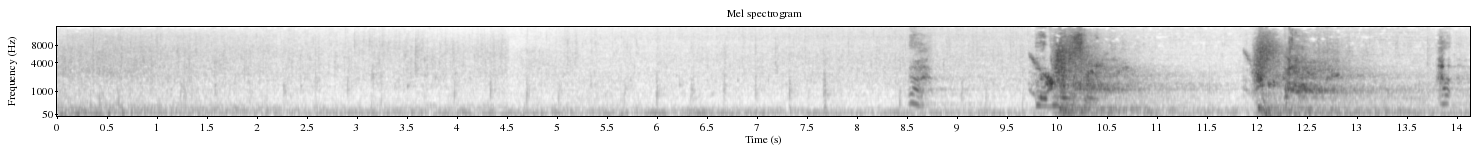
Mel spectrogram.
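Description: Footsteps tap on stone ground.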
